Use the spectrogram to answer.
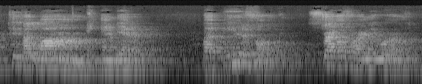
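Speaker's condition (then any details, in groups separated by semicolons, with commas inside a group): No condition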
